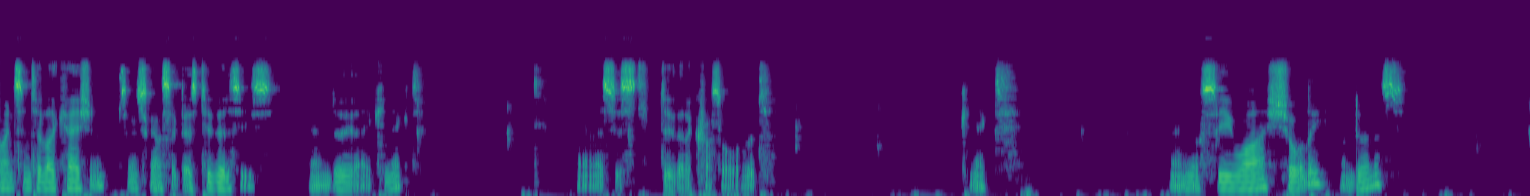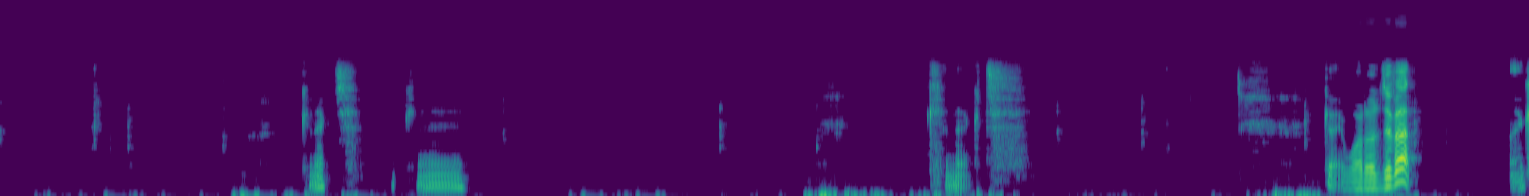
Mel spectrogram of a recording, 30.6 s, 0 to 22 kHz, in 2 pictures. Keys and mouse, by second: 2.2 click, 4.2 alt+middle click, 5.1 alt+middle click, 6.4 alt+middle click, 7.4 click, 8.5 ctrl+click, 10.0 alt+middle click, 10.9 alt+middle click, 12.2 alt+middle click, 13.2 click, 14.5 ctrl+click, 15.3 alt+middle click, 16.2 ctrl+z, 17.2 ctrl+click, 18.2 click, 18.5 middle click, 20.4 alt+middle click, 21.8 click, 23.2 ctrl+click, 25.9 alt+middle click, 26.8 alt+middle click, 27.0 w, 27.9 click, 28.4 alt+middle click, 29.5 alt+middle click, 30.2 click.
